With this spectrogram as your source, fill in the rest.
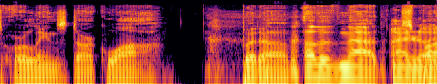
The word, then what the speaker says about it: Orleans Darkwa: I think the actual pronunciation is Orleans Darkwa.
